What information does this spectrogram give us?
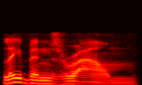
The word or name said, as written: lebensraum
